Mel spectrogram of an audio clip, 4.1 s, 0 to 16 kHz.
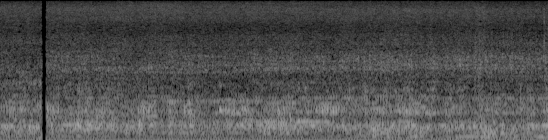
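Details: Electric roller shutter motor after replacing its faulty capacitor, which measured 0.4 µF instead of 4 µF and had caused a strange noise and failure to rise: steady, even hum with no grinding, knocking or surging; running smoothly.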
